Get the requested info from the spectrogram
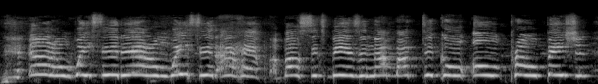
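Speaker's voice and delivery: high sing-song wail; hammed-up drunk lament; mock drunk whine. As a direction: whine like a sloppy drunk hero. Mocks himself being wasted.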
